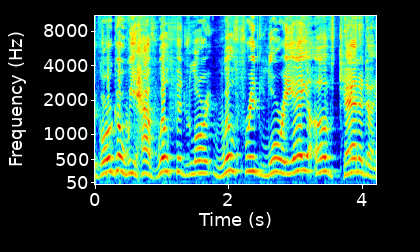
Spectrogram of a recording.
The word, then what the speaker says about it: Laurier: we have wilford wilfrid laurier of canada yes it is pronounced laurier i know my french the last best west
